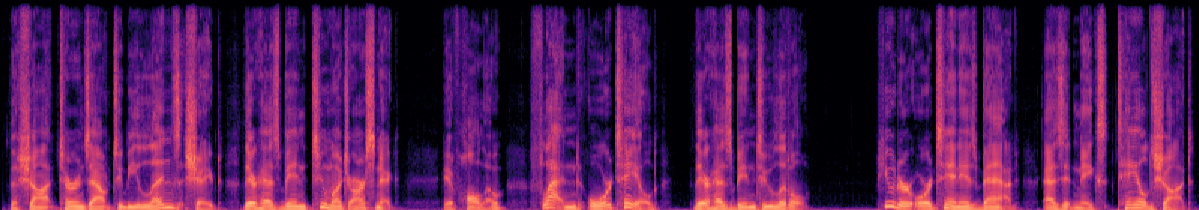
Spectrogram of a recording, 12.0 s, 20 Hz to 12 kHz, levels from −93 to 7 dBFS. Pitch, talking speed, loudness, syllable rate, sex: 125 Hz, 175 wpm, -17 LUFS, 4.9 syllables/s, male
